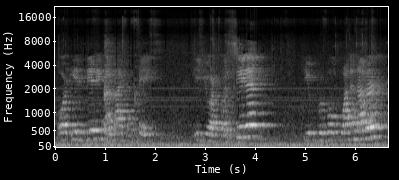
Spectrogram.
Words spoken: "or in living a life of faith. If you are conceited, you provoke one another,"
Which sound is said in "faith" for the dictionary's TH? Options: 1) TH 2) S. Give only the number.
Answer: 2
